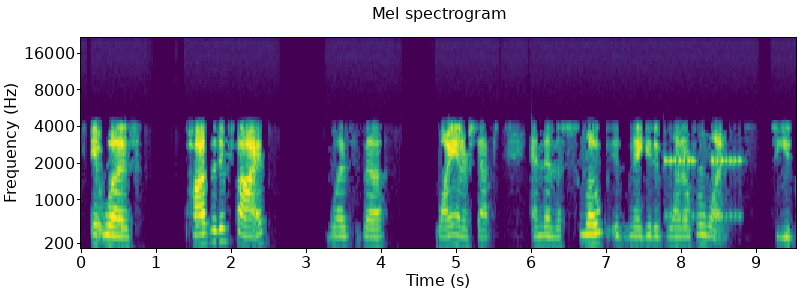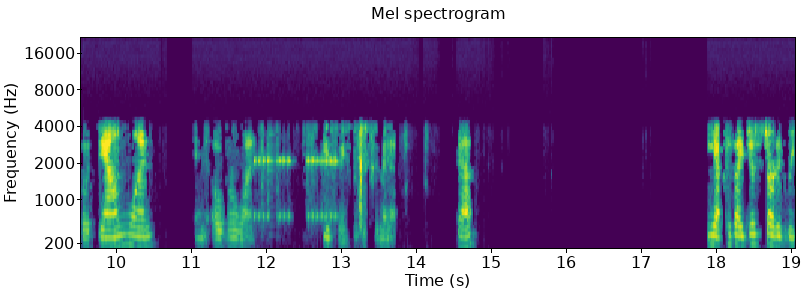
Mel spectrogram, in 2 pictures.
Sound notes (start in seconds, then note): 11.8 phone ringing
